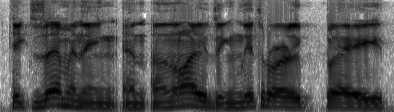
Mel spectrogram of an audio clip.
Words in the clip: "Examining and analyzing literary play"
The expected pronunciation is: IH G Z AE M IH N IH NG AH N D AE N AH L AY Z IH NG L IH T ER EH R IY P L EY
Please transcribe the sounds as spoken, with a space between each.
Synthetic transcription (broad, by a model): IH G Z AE M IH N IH NG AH N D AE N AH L AY Z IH NG L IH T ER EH L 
